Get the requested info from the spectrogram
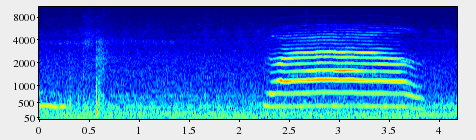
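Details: After food and medicine, the stray boss cat gives one long level meow lasting about a second and a half, preceded by a brief click and quiet hum.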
